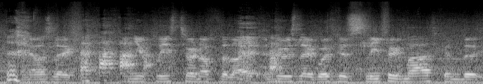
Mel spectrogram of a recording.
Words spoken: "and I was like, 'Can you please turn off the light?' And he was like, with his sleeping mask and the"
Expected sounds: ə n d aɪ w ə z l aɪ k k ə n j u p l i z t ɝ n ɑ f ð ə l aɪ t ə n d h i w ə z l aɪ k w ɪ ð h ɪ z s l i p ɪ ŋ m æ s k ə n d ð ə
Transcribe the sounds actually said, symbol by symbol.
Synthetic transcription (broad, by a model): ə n aɪ w ə z l aɪ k k ə n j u p l i z t ɝ n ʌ p ð ə l aɪ t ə n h i w ə z l aɪ k w ɪ ð ɪ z s l i p ɪ ŋ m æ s k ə n ð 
